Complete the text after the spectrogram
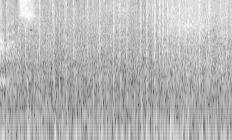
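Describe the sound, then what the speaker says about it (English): Rapid, continuous bursts from an anti-Titan machine-gun rocket launcher in Titanfall, a loud, dense barrage of explosive fire that keeps going without a pause. "That's what I was firing. Like a machine gun rocket launcher."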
